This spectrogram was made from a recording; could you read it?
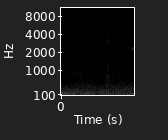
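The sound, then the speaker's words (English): Faint birds chirp in the background, with a few short high-pitched tweets and sweeping calls over a low, steady rumble. No one speaks. “These birds are loud as fuck.”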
